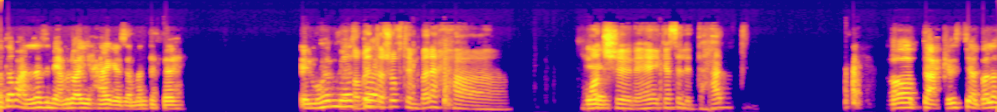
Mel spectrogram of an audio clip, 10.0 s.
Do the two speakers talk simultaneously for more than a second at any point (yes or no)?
no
